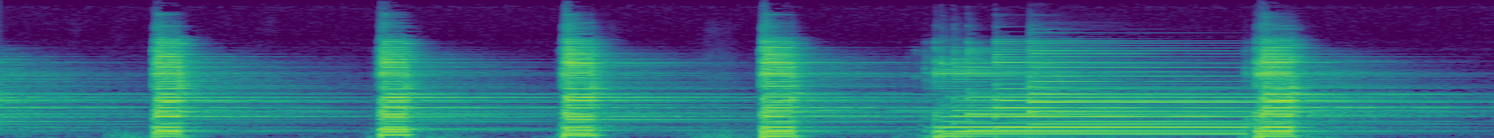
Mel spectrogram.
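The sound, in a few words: reverb on Matchless Chieftain guitar amplifier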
